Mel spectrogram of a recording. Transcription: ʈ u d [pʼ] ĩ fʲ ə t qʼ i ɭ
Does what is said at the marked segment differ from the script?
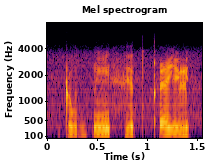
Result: yes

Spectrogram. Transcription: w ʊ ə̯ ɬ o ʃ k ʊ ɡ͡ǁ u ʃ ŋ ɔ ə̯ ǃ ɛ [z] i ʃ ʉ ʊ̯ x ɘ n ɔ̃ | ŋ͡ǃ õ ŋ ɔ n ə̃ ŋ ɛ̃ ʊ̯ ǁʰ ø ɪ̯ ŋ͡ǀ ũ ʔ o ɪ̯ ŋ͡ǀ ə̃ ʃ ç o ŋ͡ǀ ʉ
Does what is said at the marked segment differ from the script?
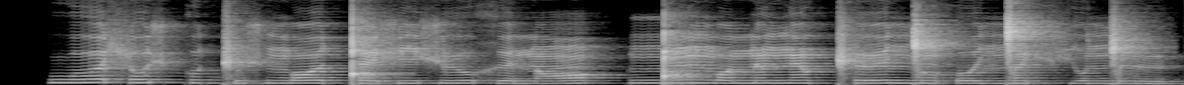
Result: yes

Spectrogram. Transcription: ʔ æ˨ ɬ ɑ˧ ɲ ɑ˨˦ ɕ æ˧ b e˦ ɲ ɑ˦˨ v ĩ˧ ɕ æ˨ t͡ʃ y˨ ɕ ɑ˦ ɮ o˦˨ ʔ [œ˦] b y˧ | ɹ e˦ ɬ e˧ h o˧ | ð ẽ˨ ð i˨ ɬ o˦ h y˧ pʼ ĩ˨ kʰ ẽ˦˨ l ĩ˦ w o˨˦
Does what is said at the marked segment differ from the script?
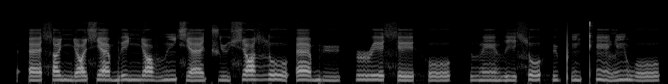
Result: yes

